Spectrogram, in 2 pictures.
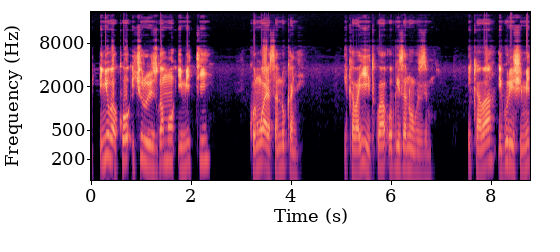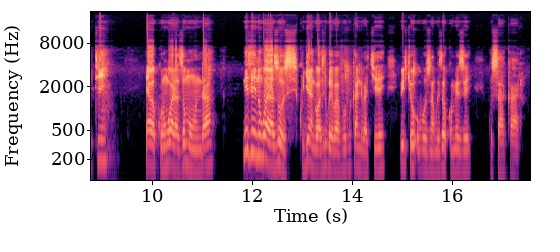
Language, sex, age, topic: Kinyarwanda, male, 18-24, health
